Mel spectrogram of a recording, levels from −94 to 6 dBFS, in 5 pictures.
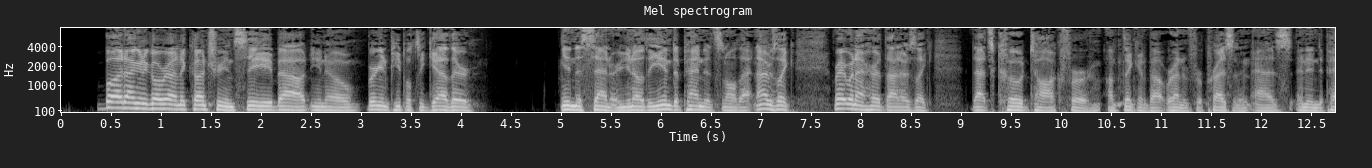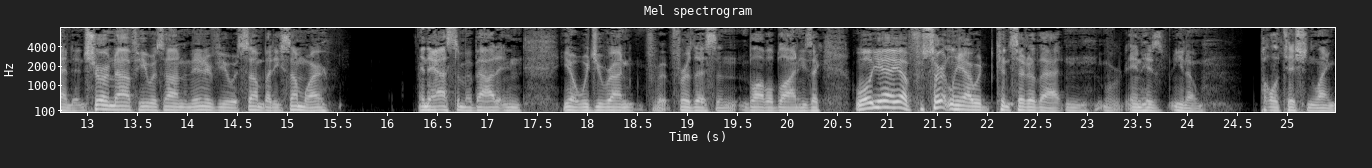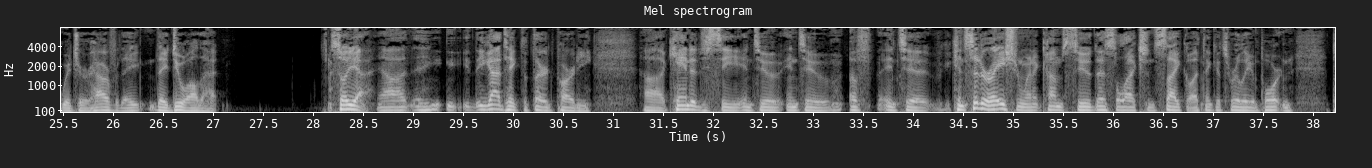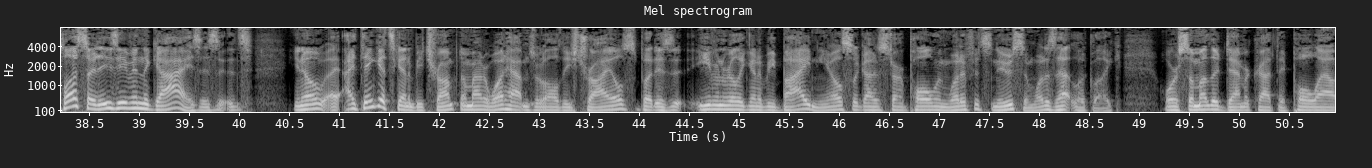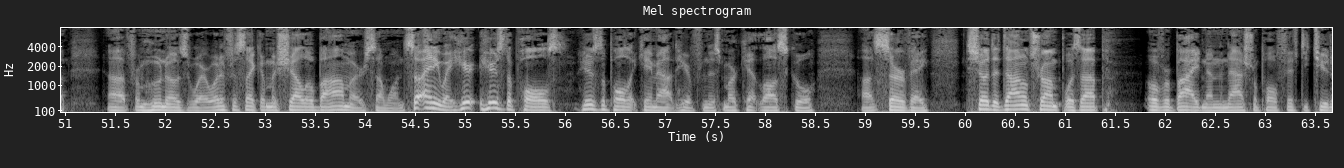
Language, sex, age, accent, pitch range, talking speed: English, male, 40-59, American, 110-135 Hz, 225 wpm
